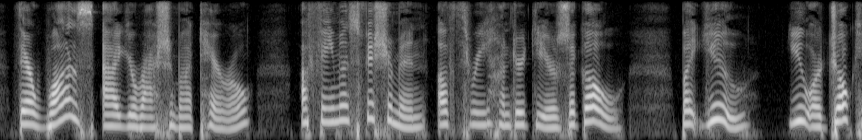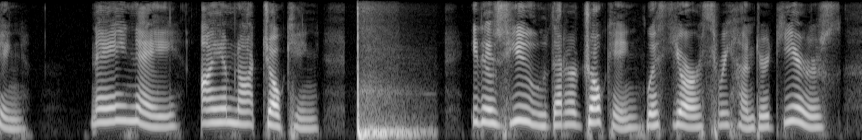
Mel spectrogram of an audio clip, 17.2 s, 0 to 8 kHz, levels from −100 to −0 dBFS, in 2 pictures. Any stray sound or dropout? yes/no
yes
